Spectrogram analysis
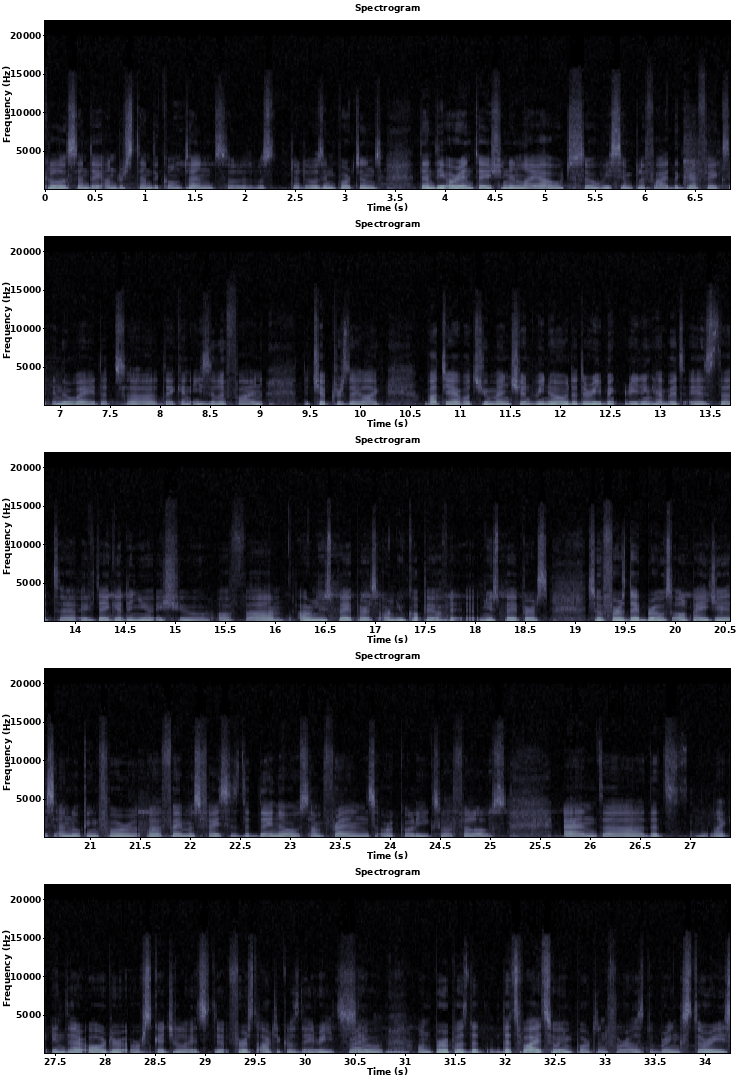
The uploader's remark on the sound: Recorded at Quadriga, Berlin. Show 33 was recorded in Berlin at the Quadriga’s Internal Communications conference.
